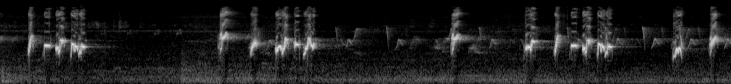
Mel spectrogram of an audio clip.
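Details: Red-whiskered bulbul singing a southern master-pattern song, played to excite caged birds and teach young birds; short bursts of bright, slurred whistled notes in quick clusters of three to five, separated by brief pauses, clear and loud.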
